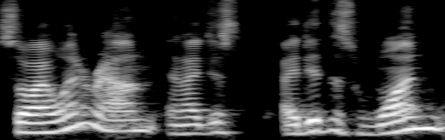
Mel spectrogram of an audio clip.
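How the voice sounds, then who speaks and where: The voice belongs to a man with an American accent. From Southern California (Orange County). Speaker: car care brand founder. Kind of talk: interview. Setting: live stream. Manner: animated.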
